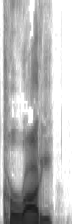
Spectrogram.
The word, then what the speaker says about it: karate: 我们这边 as 跟 a 把它连在一起 as a karate punch. 好，karate 前面这个 k a 我们把它念成 k k k. 好，k k k 后面呢，我们后面那个部分 r a 我们就把它念 ra karate karate 是那个注音符号拼起来有点像的跟 e 这样 karate.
